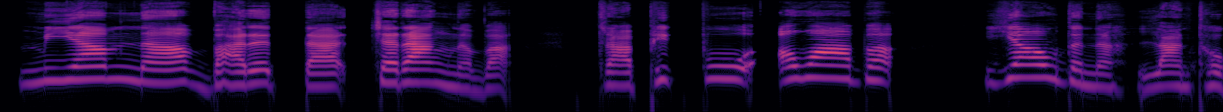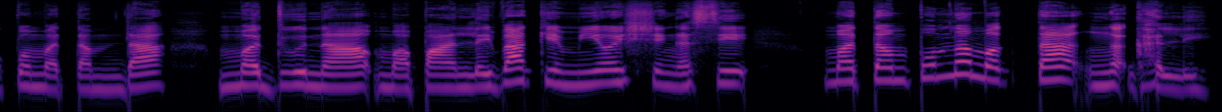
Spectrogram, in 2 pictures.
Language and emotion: Manipuri, surprised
